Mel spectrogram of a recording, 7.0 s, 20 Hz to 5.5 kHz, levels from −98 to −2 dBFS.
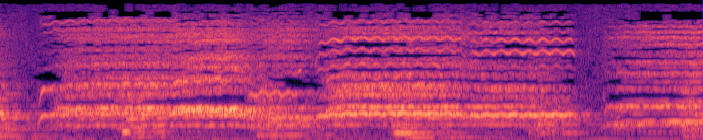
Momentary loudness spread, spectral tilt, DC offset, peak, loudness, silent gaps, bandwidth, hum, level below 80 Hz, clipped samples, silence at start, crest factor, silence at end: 10 LU; -7.5 dB/octave; under 0.1%; -12 dBFS; -26 LUFS; none; 5.2 kHz; none; -52 dBFS; under 0.1%; 0 s; 14 dB; 0 s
